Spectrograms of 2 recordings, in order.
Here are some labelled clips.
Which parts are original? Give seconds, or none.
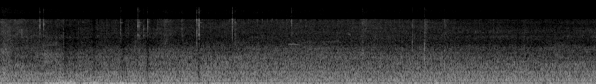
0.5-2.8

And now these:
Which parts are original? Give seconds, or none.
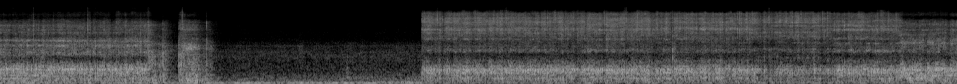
none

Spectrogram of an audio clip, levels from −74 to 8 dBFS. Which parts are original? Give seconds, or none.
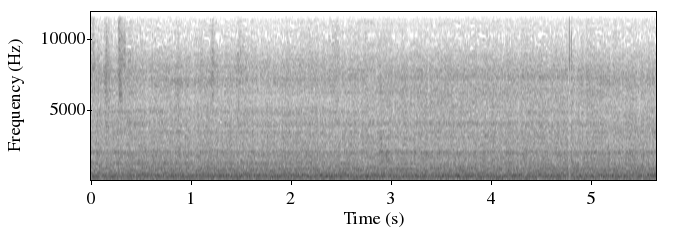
0.0-2.8; 3.6-5.7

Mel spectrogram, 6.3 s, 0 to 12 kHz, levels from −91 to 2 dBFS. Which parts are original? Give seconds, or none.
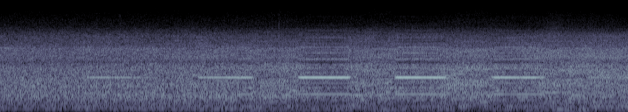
0.0-2.4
